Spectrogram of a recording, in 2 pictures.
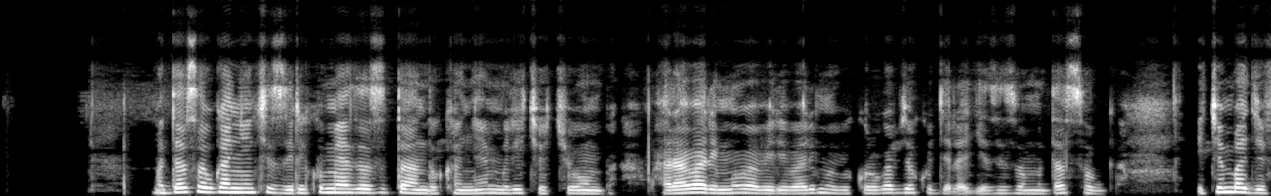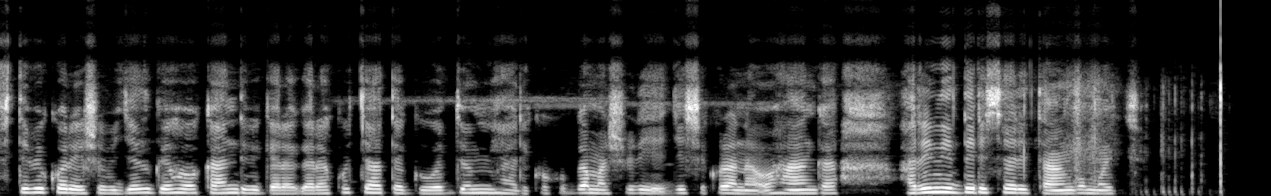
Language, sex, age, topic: Kinyarwanda, female, 18-24, education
